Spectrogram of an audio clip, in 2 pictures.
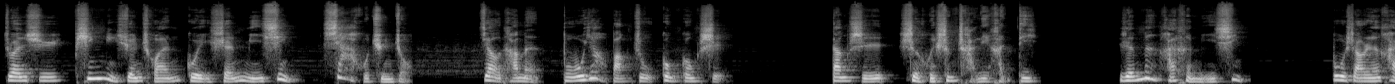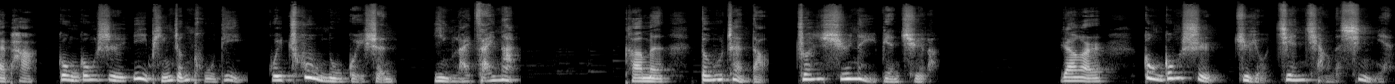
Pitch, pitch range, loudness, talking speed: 180 Hz, 145-225 Hz, -17 LUFS, 180 characters per minute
